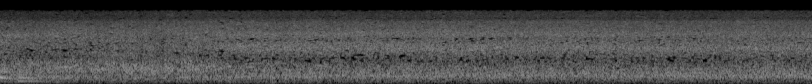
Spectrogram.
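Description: Waterfall: a steady rush of water falling down a rock face in several streams.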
